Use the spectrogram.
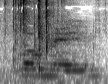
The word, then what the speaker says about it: lo mein: There's no A, it's M-E-I. It's the way that, yeah, it's the way it's spelled and the way that the people, then they themselves say it.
